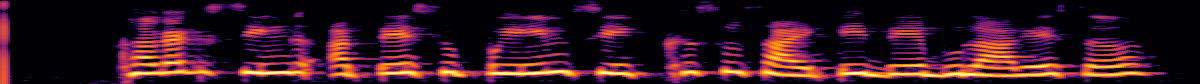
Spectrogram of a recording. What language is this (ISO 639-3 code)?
pan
